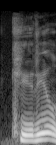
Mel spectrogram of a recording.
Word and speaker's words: Кирил: Бяха вързали дядо ми за ръцете отзад и ние го чухме как вика Кирил с това ударение.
